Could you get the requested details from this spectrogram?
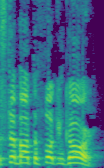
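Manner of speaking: high, heated demand; retold angry challenge. Husband challenging the boyfriend in the car, retold anger.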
